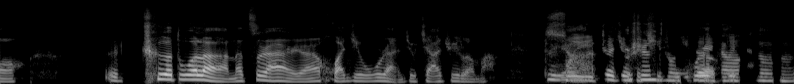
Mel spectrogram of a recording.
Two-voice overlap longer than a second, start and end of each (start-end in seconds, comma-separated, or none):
5.5-7.4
